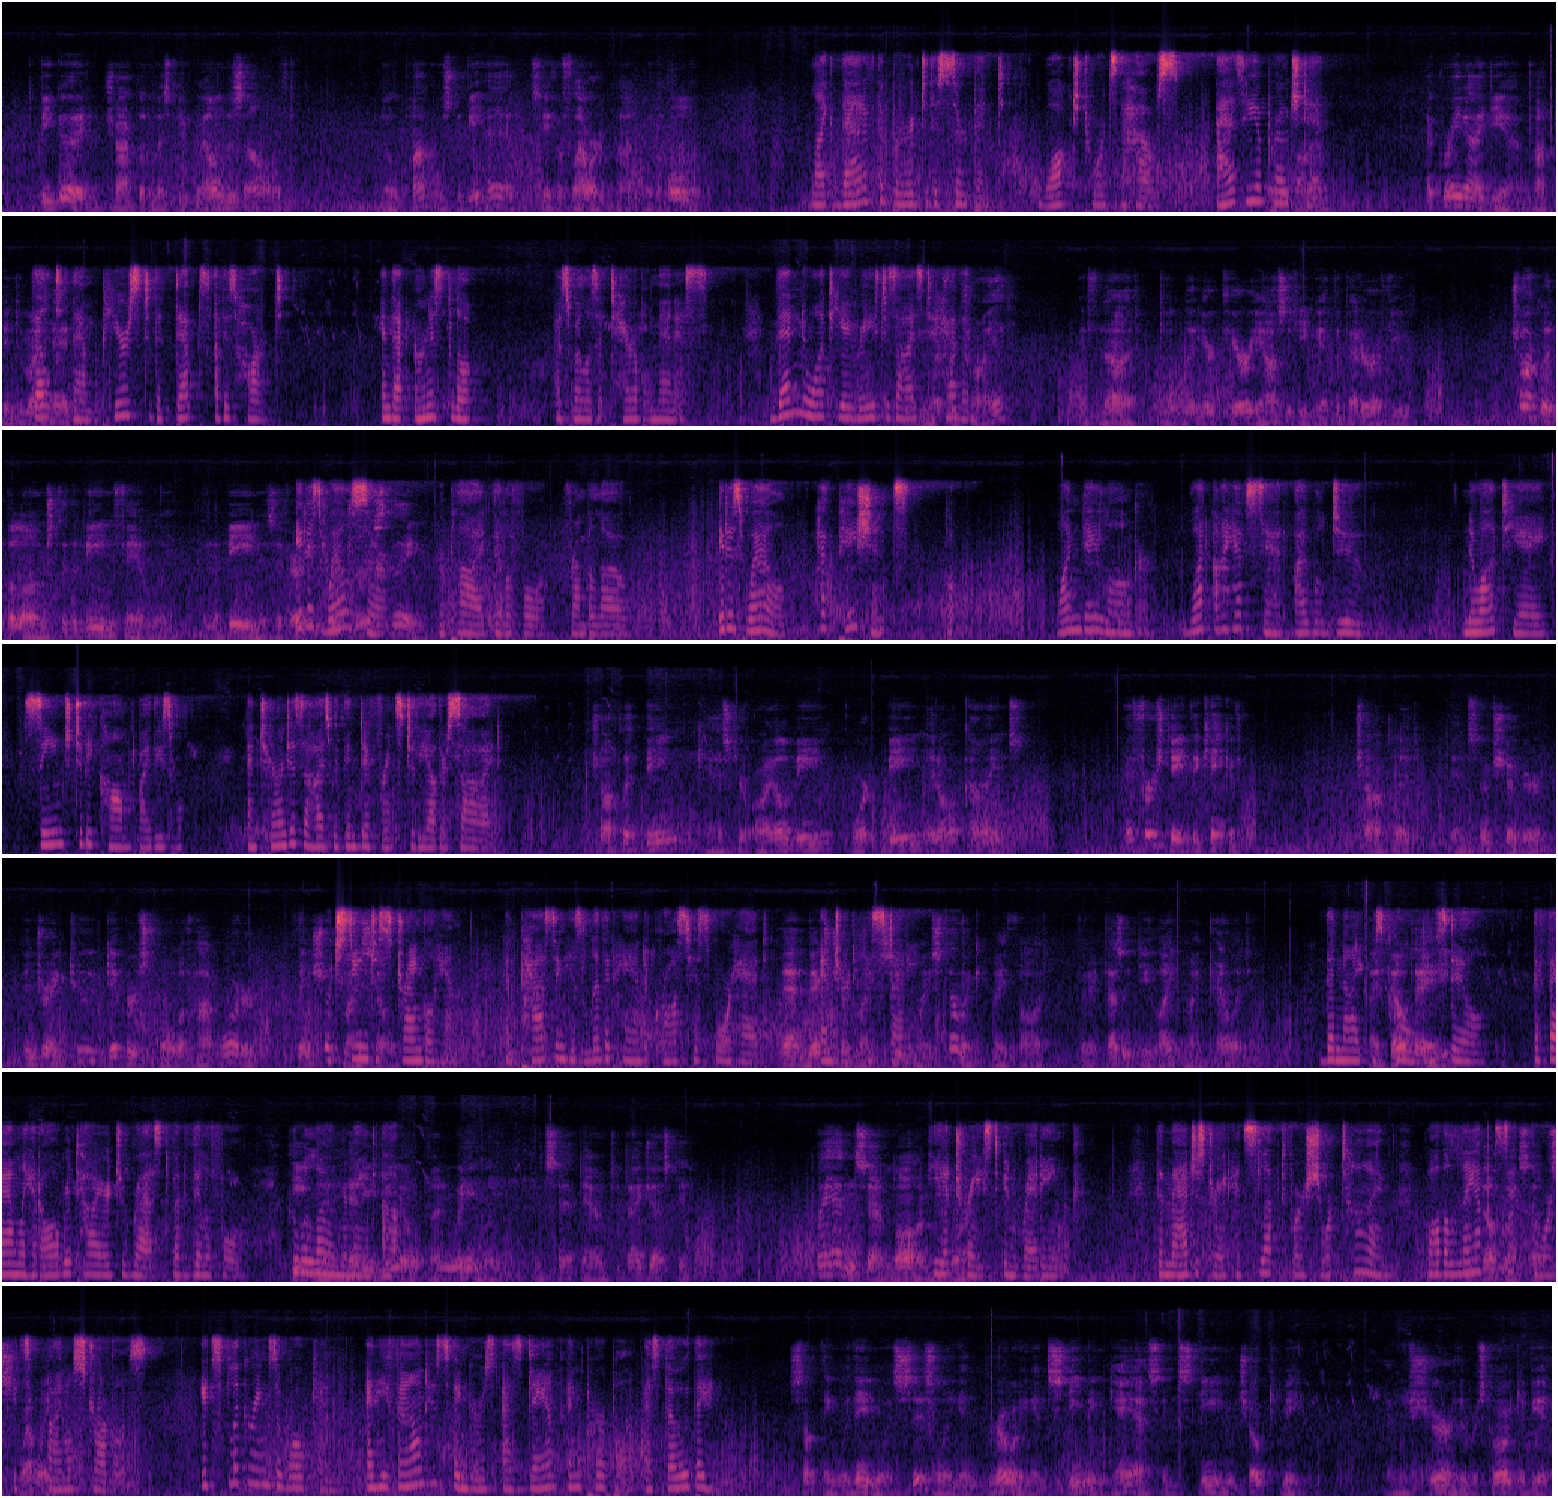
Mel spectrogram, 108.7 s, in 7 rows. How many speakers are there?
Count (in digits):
2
